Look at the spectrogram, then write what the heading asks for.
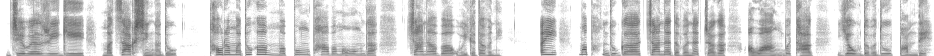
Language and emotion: Manipuri, fearful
